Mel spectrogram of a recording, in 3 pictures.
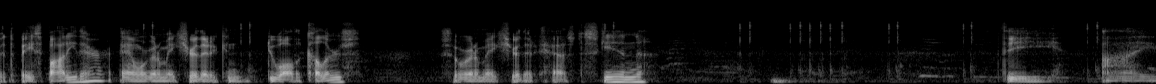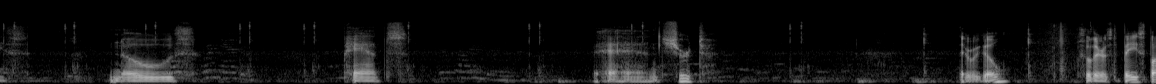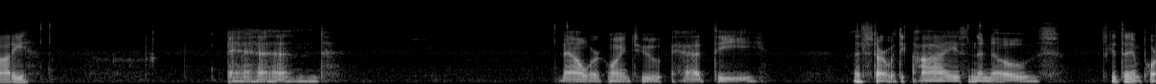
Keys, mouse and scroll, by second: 0.3 scroll down 1, 1.4 click, 2.5 click, 6.0 click, 6.6 click, 7.4 click, 8.0 click, 8.1 double click, 8.4 click, 8.9 click, 9.7 click, 10.9 click, 11.6 click, 12.3 click, 13.0 click, 14.0 click, 15.6 click, 16.9 click, 17.9 click, 19.5 click, 20.3 scroll down 1, 20.8 middle click, 23.5 click, 28.7 click, 31.7 click, 32.0 click, 32.8 click.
